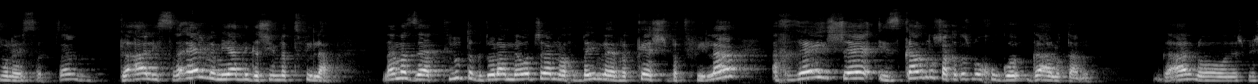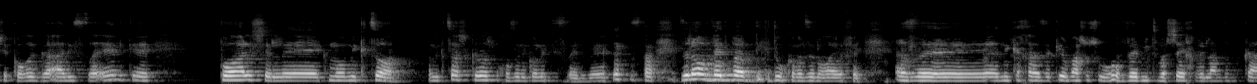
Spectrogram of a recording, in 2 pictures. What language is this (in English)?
Hebrew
